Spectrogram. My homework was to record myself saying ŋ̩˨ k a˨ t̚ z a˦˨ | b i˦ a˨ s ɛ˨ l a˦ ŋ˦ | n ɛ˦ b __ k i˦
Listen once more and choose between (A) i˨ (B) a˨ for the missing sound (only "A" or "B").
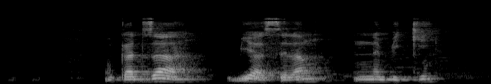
A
